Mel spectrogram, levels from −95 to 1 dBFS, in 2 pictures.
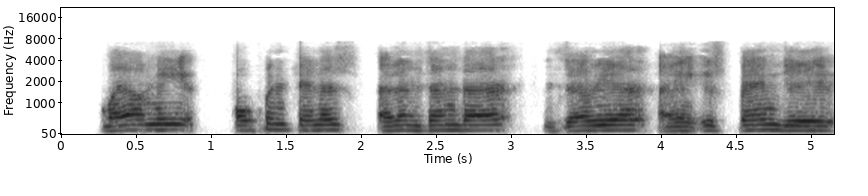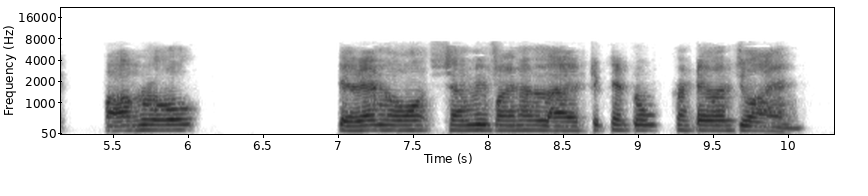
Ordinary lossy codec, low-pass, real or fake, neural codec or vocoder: MP3, 48 kbps; 7.2 kHz; fake; codec, 16 kHz, 2 kbps, FreqCodec, smaller model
